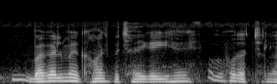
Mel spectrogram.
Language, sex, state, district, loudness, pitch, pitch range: Hindi, male, Maharashtra, Dhule, -20 LUFS, 135 Hz, 125-155 Hz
